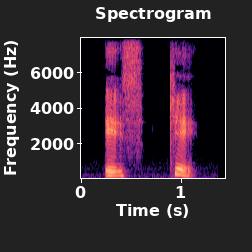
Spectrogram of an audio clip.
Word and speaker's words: es que: Es que. Repare que a pronúncia é como na palavra esquecer. Es que.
